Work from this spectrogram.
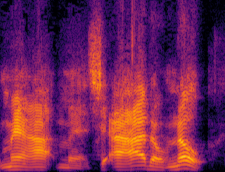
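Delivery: resigned, defeated, halting delivery. Imitating another speaker's earlier words after calling them defeated: mock defeated tone. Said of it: "you sound defeated".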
